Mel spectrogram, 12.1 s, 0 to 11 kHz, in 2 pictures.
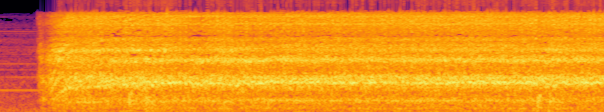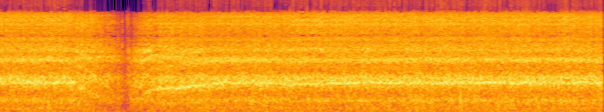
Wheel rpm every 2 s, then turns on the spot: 140, 230, 230, 160, 220, 230.
none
